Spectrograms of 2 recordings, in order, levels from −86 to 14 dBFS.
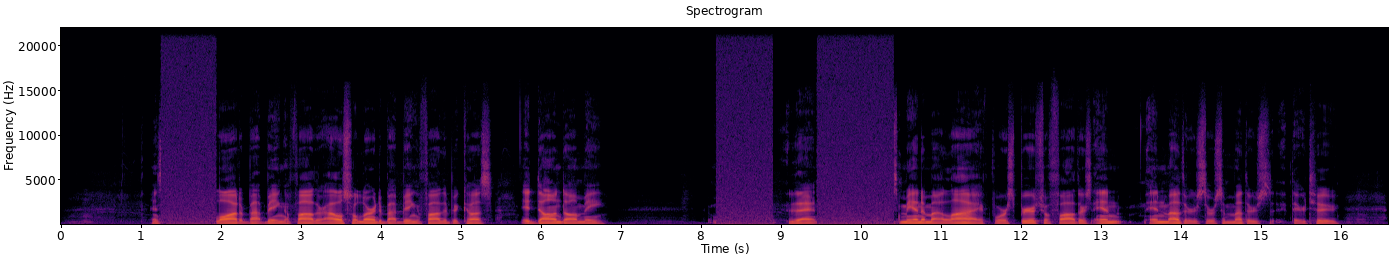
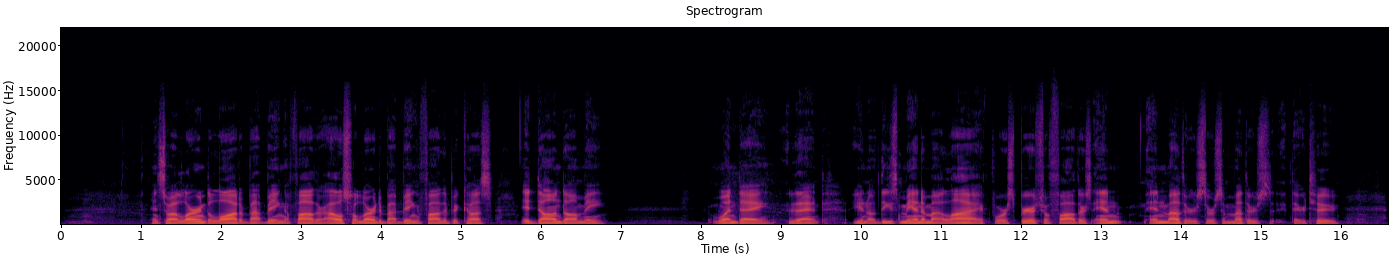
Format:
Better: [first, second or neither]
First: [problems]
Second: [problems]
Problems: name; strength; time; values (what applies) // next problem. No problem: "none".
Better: second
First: audio cutting out; filled with static; at 1 s for 0.5 s, at 8 s for 0.5 s and at 9.5 s for 1 s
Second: none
